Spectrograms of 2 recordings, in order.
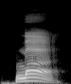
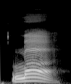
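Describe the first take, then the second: Both takes have the same delivery.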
